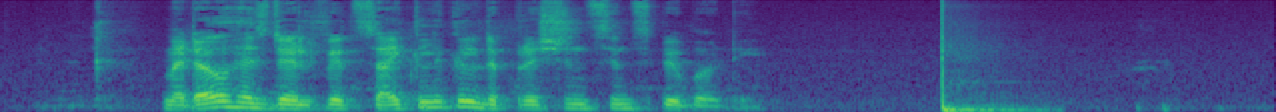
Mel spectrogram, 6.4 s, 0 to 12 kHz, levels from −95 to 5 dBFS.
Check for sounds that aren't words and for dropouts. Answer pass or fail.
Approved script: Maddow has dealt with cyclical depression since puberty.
fail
